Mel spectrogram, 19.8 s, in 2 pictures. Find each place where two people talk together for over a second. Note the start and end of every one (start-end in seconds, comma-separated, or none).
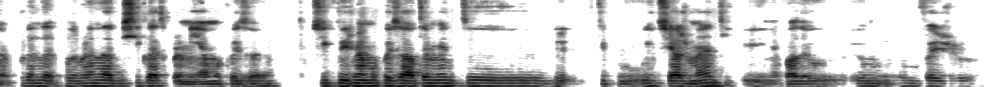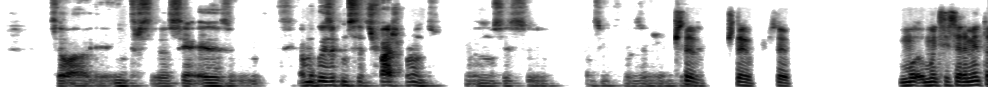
none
